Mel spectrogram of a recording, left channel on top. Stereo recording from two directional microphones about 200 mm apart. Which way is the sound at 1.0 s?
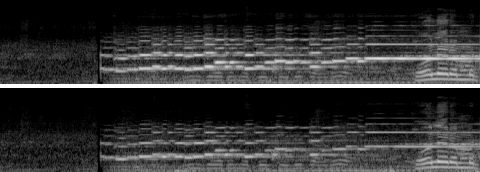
40° left (ahead or behind).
